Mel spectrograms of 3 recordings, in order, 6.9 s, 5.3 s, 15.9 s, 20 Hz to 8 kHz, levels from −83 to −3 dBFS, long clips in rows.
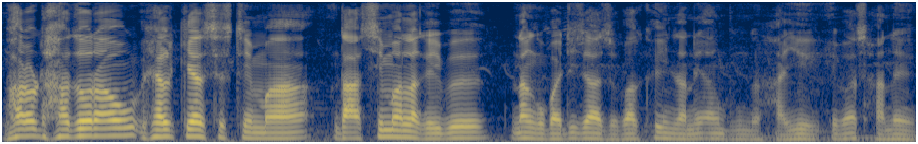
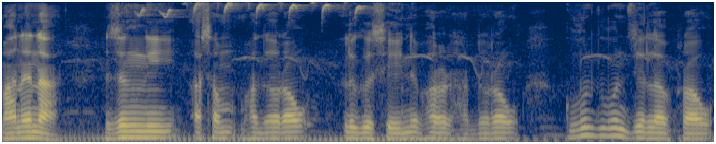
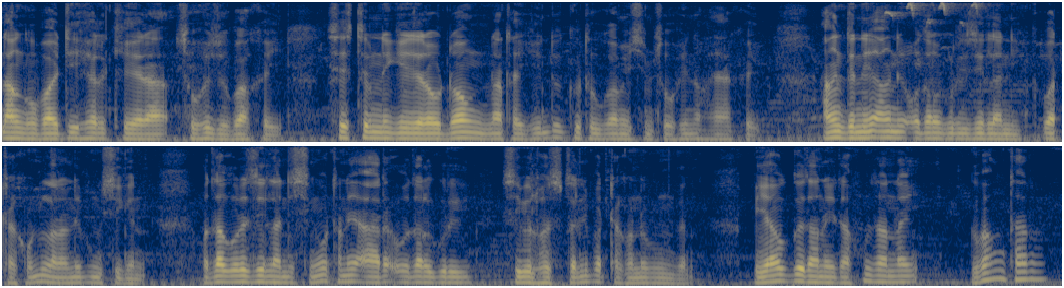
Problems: none marked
